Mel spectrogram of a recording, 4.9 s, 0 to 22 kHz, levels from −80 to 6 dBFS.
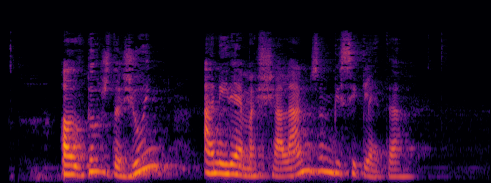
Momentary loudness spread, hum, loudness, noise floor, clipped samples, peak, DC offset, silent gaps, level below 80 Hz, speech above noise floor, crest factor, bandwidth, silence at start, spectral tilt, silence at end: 14 LU; none; -24 LUFS; -63 dBFS; under 0.1%; -2 dBFS; under 0.1%; none; -72 dBFS; 41 dB; 22 dB; 11 kHz; 0.35 s; -5.5 dB/octave; 0.8 s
